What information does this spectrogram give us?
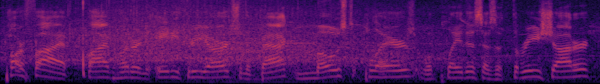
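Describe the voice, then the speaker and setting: A man's voice: on the high side, measured pace, over a noisy crowd. Explanatory male golf commentator, noisy background. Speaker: golf analyst and commentator, former player.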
